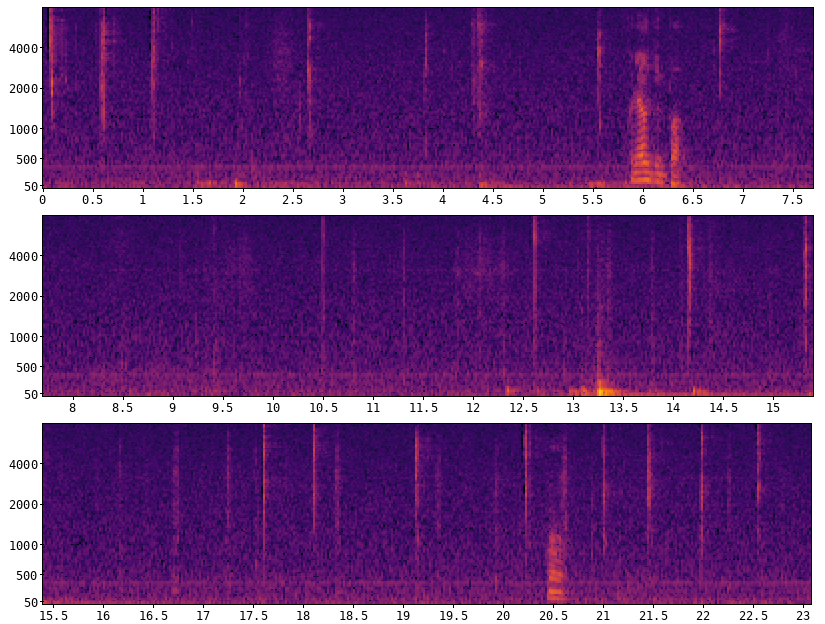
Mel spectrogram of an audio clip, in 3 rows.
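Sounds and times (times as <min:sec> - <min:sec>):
sharp mouth clicks: 0:00.0 - 0:01.3, 0:02.0 - 0:02.8, 0:06.7 - 0:07.4
man chewing food: 0:00.0 - 0:05.8, 0:06.6 - 0:09.5, 0:10.4 - 0:13.0, 0:13.6 - 0:22.8
low thump: 0:13.0 - 0:14.4.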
